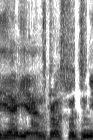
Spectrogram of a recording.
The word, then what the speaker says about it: Jens Rasmussen: And you mentioned Jens Rasmussen's, I'm not sure if I pronounced that correctly. – Yeah, Jens Rasmussen, yes.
